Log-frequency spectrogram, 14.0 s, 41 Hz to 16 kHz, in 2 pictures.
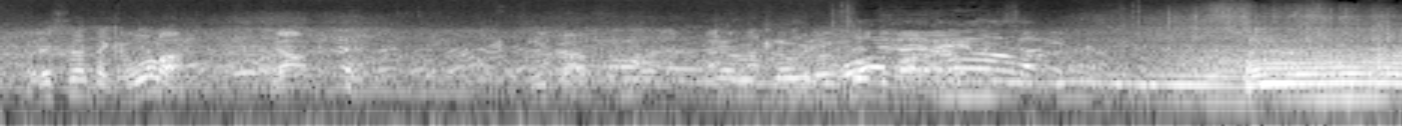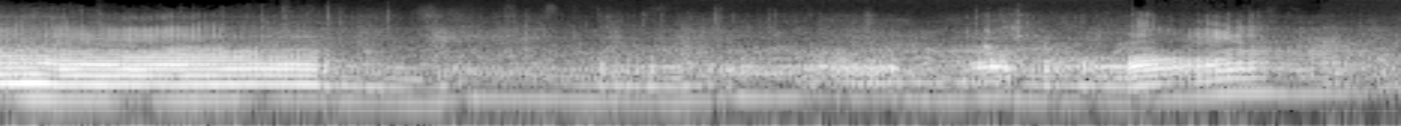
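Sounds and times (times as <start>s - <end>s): rally car engine approaching: 0.0s - 14.0s
rally car engine passing: 0.0s - 14.0s.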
